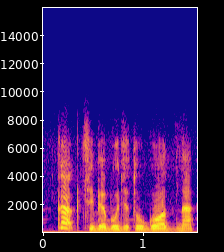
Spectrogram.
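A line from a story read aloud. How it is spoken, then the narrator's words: Cold reply. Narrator (Russian): холодно ответил судья Ди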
